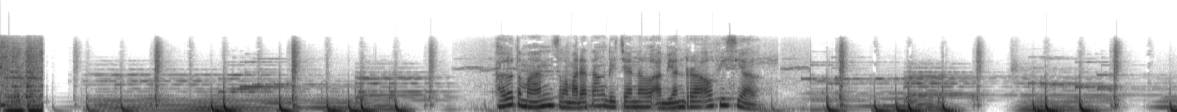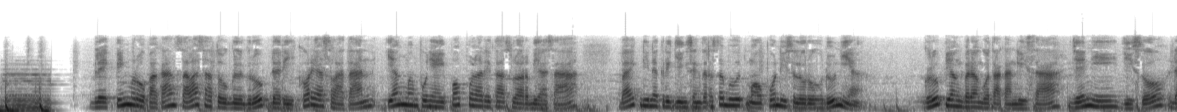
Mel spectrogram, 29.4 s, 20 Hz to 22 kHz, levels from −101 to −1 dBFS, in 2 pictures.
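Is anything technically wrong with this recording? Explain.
Yes. From about 0.1 s to 29.33 s the audio carries clock slip clicks: faint, evenly spaced ticks roughly five times a second, well over a hundred in all. The likely cause is two devices running on unsynchronised clocks that differ by something like 100 parts per million, so a single sample is dropped or repeated each time the drift reaches a full sample. Unlike random dropout glitches, these ticks keep a steady rhythm and are most audible on loud, sustained passages.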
